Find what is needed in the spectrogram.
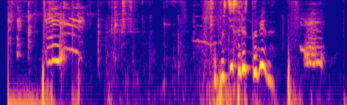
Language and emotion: Russian, positive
